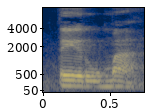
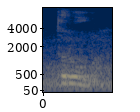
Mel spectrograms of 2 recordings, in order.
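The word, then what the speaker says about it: תרומה: se llama te terum terumá terumá pero en hebreo es truma truma trum trum truma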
